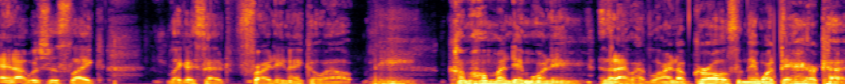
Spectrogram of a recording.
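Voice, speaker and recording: A man talks at a moderate pace in an animated tone, with noticeable background noise behind him. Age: 60s. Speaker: hairdresser and former party figure. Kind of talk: casual chat.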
